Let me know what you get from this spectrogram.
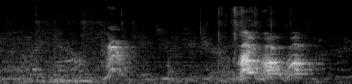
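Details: Shih Tzus playing, a 3-month-old puppy and a dog of about 10 years, yap in short, sharp, high barks with a brief lull between bursts.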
